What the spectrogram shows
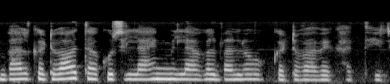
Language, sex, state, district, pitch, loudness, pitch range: Bhojpuri, female, Uttar Pradesh, Varanasi, 235 Hz, -15 LUFS, 215-245 Hz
